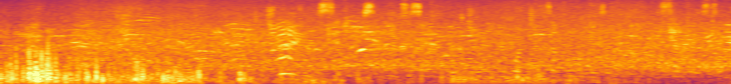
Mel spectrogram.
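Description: Distant young women shout to each other across an open field outdoors.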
